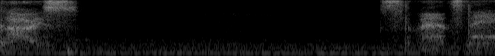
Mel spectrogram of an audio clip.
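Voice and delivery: urgent, hushed, breathy whisper. As a player character in a role-play game, speaking to the party: whispering. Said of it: "I'm whispering to the party".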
